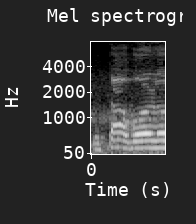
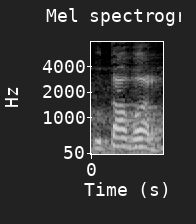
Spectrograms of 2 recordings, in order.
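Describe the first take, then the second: The two takes are said the same way.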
